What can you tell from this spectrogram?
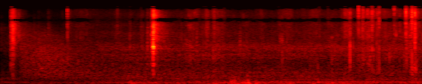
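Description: Footsteps pushing through brush and dry leaves, with scattered twig cracks and rustles; the sharpest crack comes about two seconds in and a run of smaller ones near the end. A low rumble of wind on the microphone runs underneath and grows from about two seconds in.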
